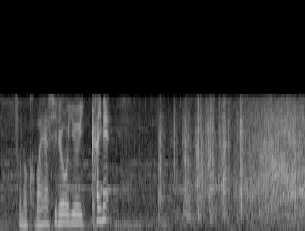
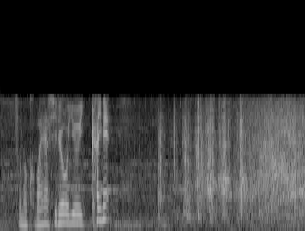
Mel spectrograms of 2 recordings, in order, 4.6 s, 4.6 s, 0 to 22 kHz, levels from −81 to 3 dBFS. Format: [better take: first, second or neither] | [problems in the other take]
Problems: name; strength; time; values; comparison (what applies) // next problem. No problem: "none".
first | background sound (Bird / Fowl); 6 dB below the speech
